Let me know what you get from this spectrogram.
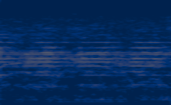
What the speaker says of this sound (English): There's your car honking for confirmation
